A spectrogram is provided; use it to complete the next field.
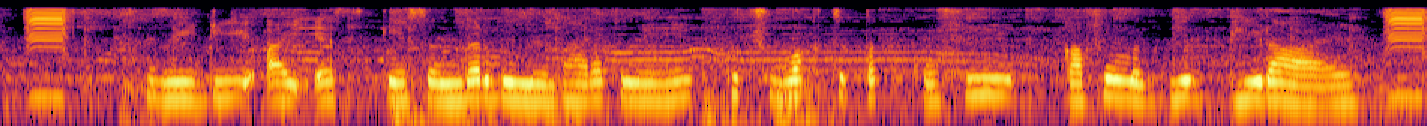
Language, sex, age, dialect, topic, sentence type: Hindi, male, 36-40, Hindustani Malvi Khadi Boli, banking, statement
